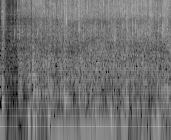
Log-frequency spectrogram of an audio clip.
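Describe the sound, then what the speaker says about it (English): Warm water runs steadily from a tap for hand washing, a soft continuous gush into a sink. "let's take a second and wash our hands"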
